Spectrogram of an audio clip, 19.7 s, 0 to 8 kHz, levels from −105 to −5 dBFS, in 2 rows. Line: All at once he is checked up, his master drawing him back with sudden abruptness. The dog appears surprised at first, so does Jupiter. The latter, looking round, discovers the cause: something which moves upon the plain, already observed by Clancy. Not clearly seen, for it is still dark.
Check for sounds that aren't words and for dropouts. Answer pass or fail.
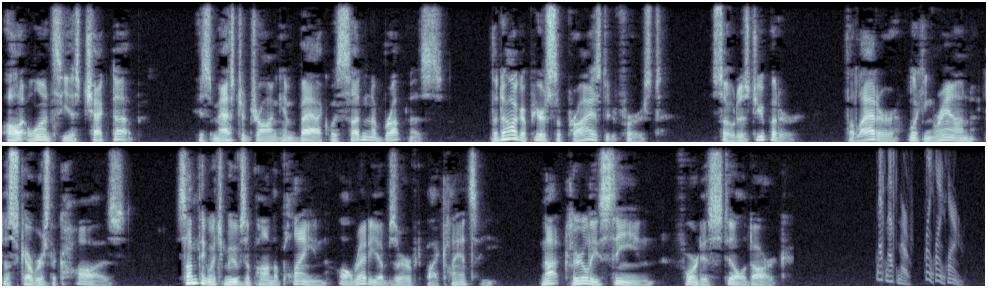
fail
